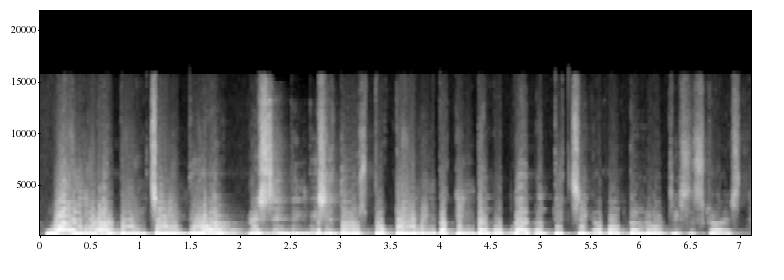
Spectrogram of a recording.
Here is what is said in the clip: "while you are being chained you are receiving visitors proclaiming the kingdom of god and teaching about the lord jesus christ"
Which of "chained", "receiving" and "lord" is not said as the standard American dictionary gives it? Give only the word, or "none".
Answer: none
